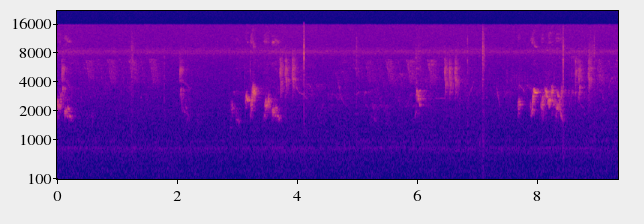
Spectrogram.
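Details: Energetic red-whiskered bulbul, a wild-caught bird from Kim Bôi used for trapping, 8 September 2019: short lively warbled phrases of bubbling chirps separated by pauses of a few seconds, with faint distant chirping and steady hiss.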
